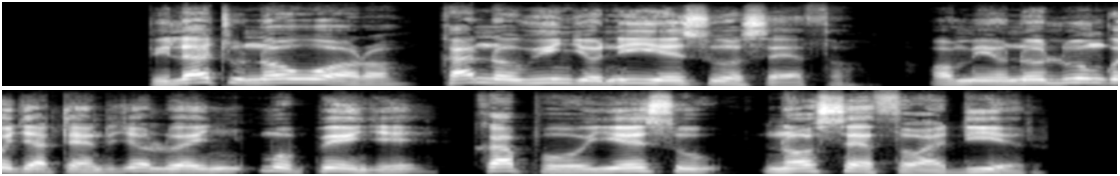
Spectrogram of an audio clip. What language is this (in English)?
Luo (Kenya and Tanzania)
